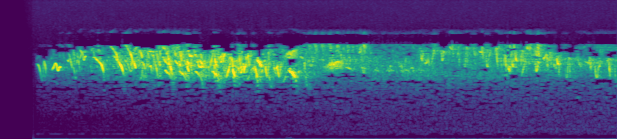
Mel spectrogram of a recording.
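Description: Dense chorus of many small birds chirping at once, a continuous twittering that starts abruptly about half a second in and cuts off suddenly at the end.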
